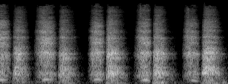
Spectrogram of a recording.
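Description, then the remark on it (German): A person demonstrates the panting used in an intense phase of childbirth: about ten quick, breathy in-and-out huffs in a steady rhythm, fairly loud, with no talking. “Das heißt, wenn ich jetzt dort bin und hechel”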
